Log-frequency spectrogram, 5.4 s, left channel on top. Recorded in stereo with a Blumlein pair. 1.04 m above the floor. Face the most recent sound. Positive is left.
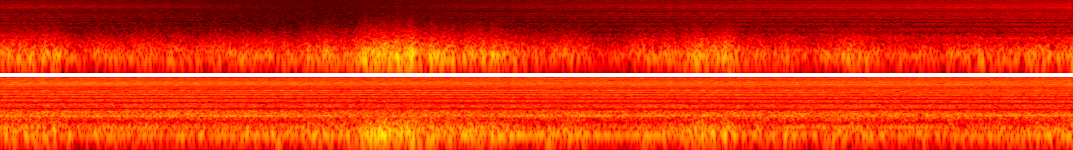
turn(degrees=-40)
